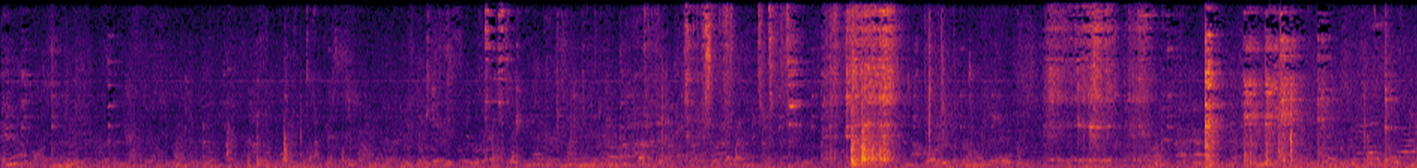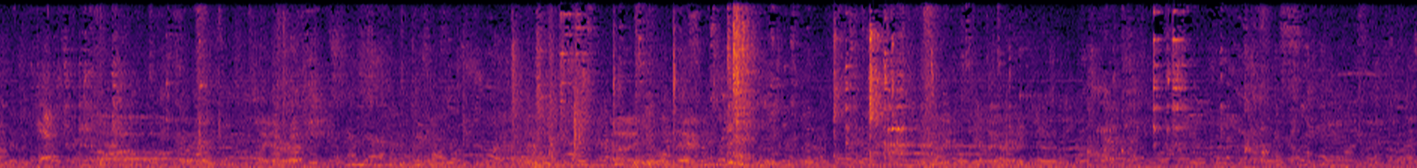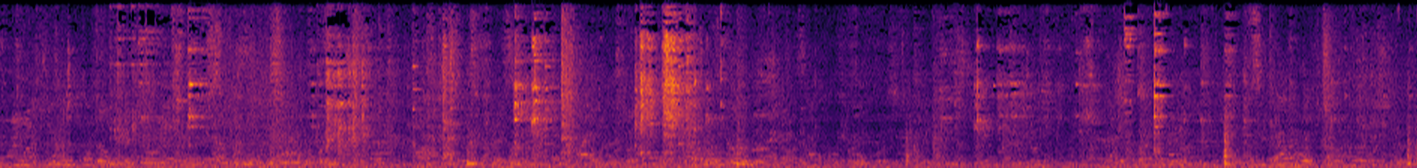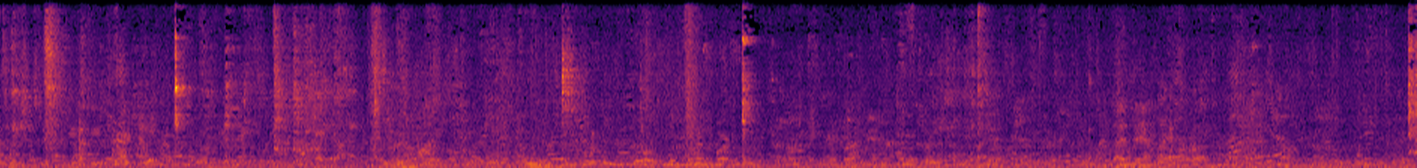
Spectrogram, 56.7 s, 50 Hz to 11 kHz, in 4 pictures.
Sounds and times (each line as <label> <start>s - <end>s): crowd int medium murmur 0.0s - 56.6s
dishes cutlery tinkling 6.4s - 9.7s
dishes cutlery tinkling 10.4s - 14.0s
dishes cutlery tinkling 21.4s - 36.1s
